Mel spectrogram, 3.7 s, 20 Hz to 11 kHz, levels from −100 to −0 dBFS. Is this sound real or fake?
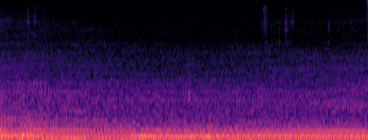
real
